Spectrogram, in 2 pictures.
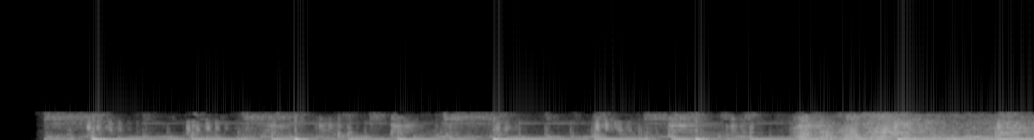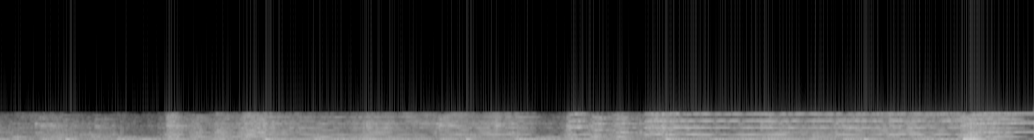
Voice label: Filha Criança Feminino, Telemensagens Aniversário; Aniversários; Aniv Familiar

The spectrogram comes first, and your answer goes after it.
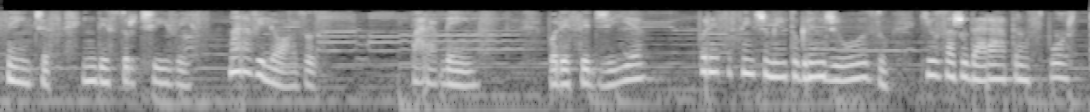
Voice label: Bodas de Papel - Femin, Telemensagens; Bodas e Casamento

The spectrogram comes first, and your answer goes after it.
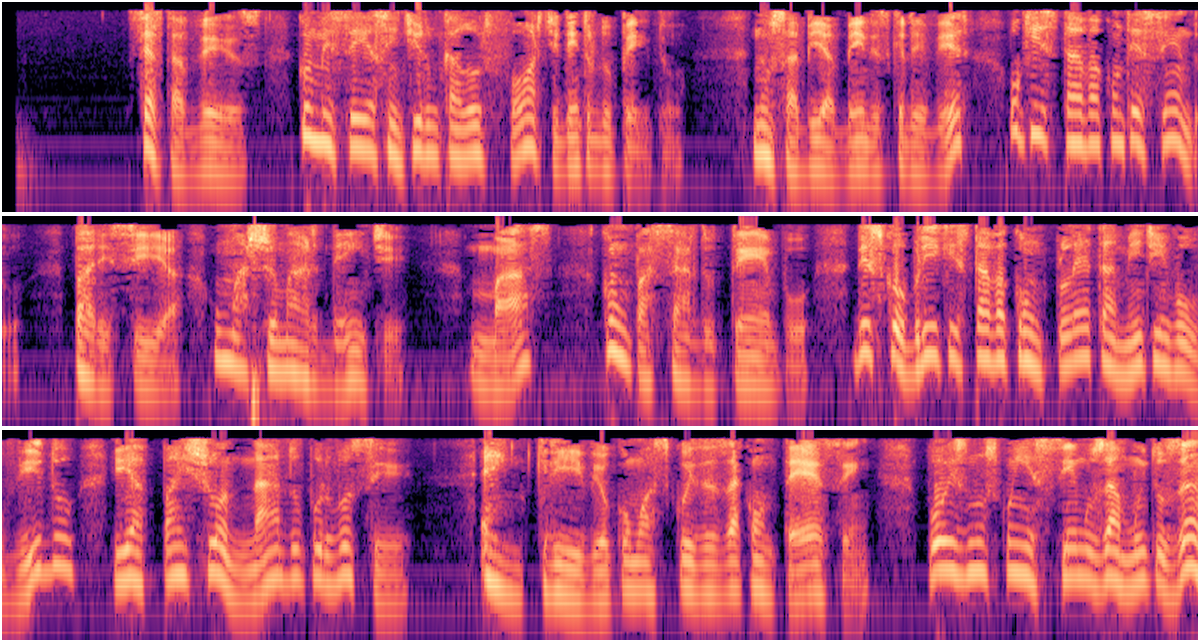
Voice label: Romântico Masculino

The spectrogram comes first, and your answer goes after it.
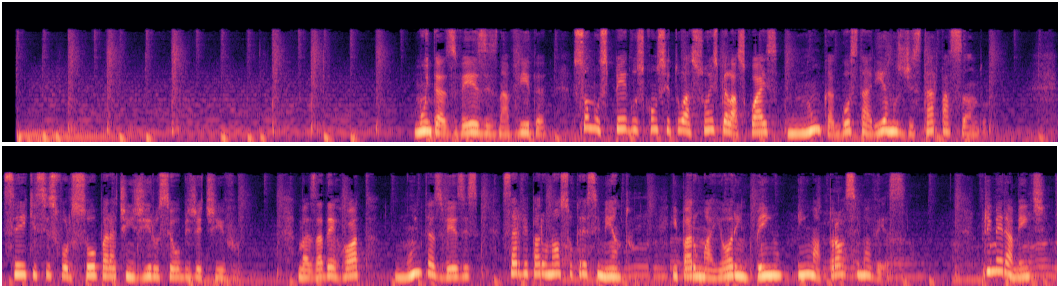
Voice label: VESTIBULAR ESCOLA QUEM FOI REPROVADO FEM; Telemensagens; Formaturas; Telemensagens 2017

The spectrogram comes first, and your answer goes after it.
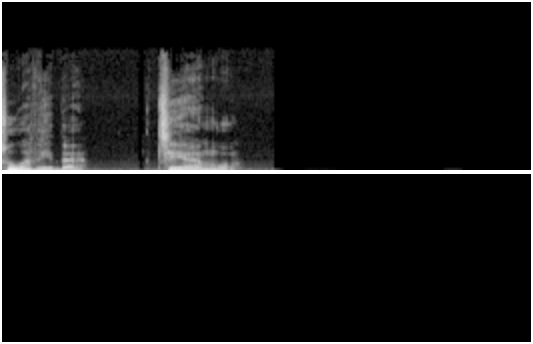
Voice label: Você Masculino, Só Voz; Telemensagens; MOMENTOS DE AMOR

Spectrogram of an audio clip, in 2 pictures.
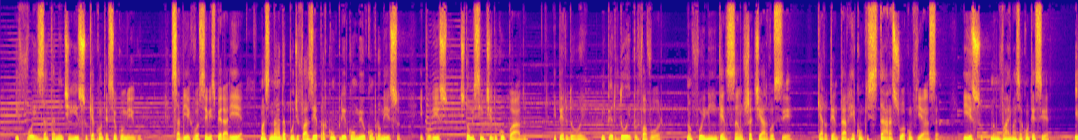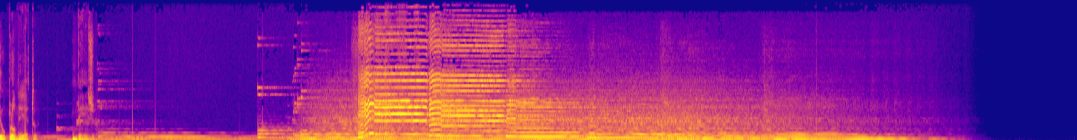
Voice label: DESCULPA POR NAO TER IDO, MASC; Telemensagens 2017

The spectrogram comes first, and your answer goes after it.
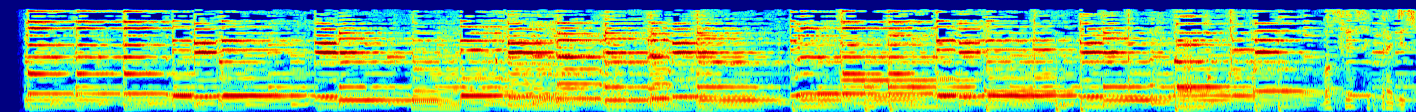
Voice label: AGRADEC. AJUDA, masc; Telemensagens; Convites e Agradecimentos; Telemensagens 2017

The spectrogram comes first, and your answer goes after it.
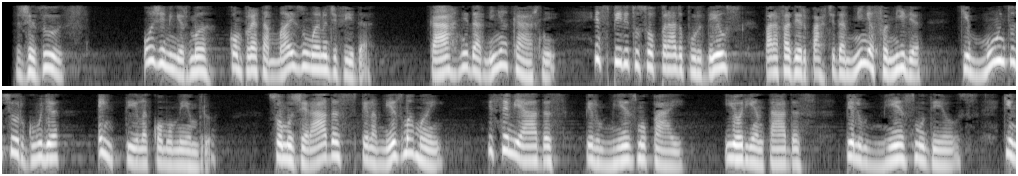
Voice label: Aniversário Feminino, Telemensagens; Telemensagens 2017; Aniversarios

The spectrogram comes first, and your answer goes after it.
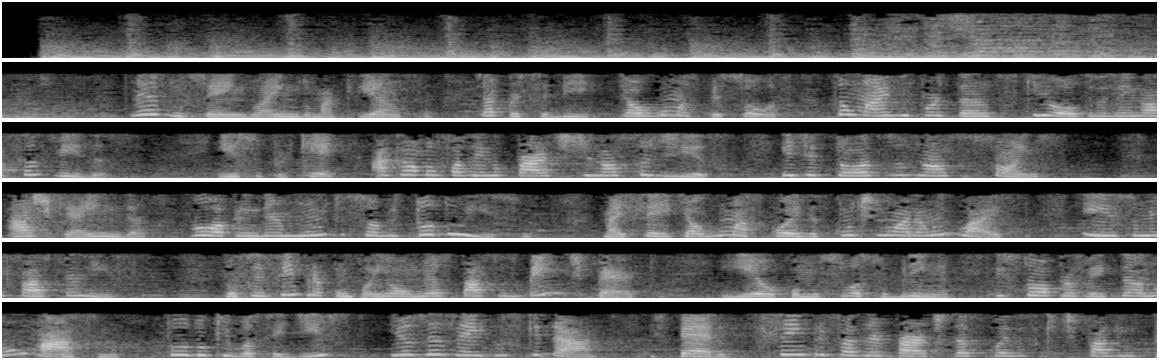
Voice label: TIO A F INFANTIL, Telemensagens, Aniversários, Fem; Aniv Familiar

